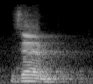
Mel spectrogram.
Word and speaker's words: XAMPP: यहाँ पे आप लिखेंगे जैम्प, इसका स्पेलिंग XAMPP होता है, इस पे क्लिक करेंगे, लेकिन इसको हम जैम्प पढ़ते हैं।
